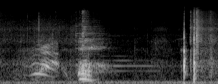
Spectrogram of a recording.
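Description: Short vocal grunts and sounds from a man, then near the end a sharp double crack as a machete blade strikes a small pine sapling.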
